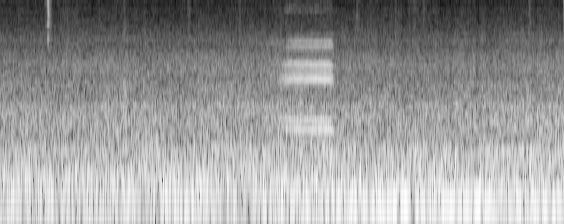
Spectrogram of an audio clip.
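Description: Steady low rumble of road and engine noise inside the cabin of a moving van.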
